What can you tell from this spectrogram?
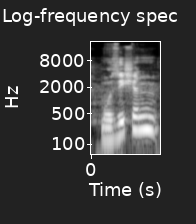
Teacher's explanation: The stress is on the second syllable, musician. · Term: stress-shifting suffix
